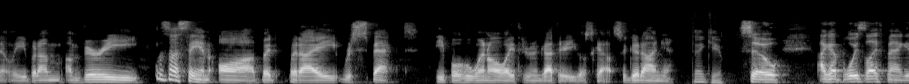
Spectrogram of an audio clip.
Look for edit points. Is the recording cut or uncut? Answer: cut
